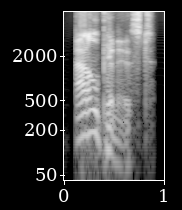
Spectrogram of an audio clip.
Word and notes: Alpinist: British English

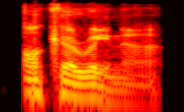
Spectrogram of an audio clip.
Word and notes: ocarina: British English

